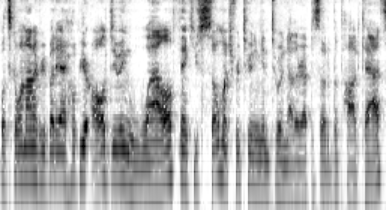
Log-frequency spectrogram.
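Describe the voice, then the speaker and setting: There is a man talking with a Canadian accent. His pitch varies in an ordinary way. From Canada. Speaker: podcast host. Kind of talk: podcast interview.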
